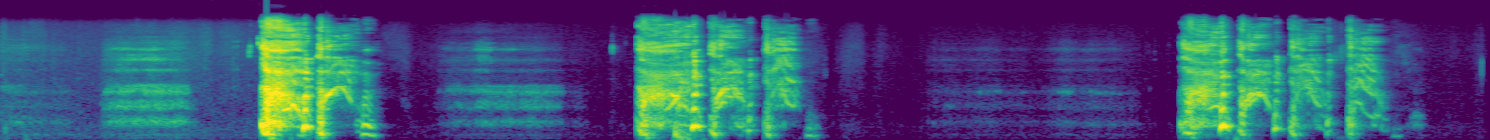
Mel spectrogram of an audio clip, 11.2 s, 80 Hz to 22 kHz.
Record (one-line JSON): {"three_cough_length": "11.2 s", "three_cough_amplitude": 26270, "three_cough_signal_mean_std_ratio": 0.26, "survey_phase": "beta (2021-08-13 to 2022-03-07)", "age": "65+", "gender": "Female", "wearing_mask": "No", "symptom_abdominal_pain": true, "symptom_onset": "11 days", "smoker_status": "Never smoked", "respiratory_condition_asthma": true, "respiratory_condition_other": true, "recruitment_source": "REACT", "submission_delay": "2 days", "covid_test_result": "Negative", "covid_test_method": "RT-qPCR", "influenza_a_test_result": "Negative", "influenza_b_test_result": "Negative"}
